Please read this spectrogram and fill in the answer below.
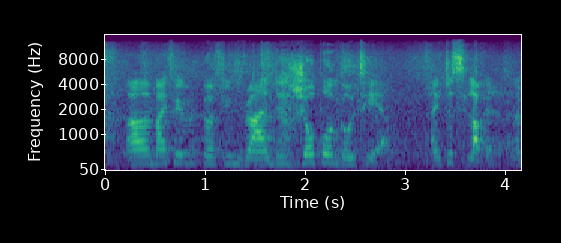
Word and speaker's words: Jean Paul Gaultier: Well, it's written as Jean Paul Gaultier, but एक तो it's Bangla मुझे pronounced कैसी? Jean Paul Gaultier.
